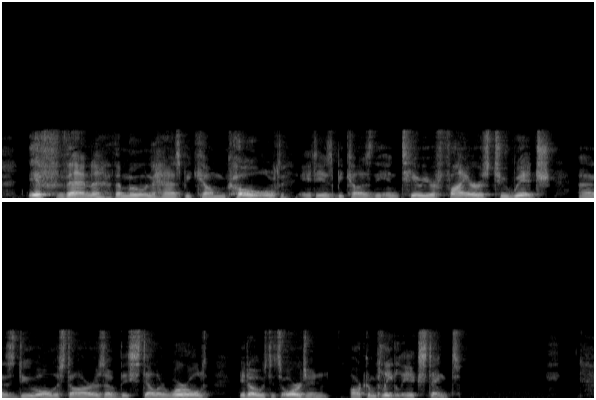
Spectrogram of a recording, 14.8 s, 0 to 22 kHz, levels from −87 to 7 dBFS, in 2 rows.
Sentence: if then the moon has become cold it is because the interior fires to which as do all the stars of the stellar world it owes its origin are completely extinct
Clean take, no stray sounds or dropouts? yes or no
yes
